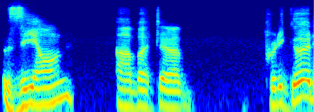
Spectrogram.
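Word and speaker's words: Σιών: but pronounce it uh-huh in hebrew it's a t z sound uh so it's zeon uh but uh pretty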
